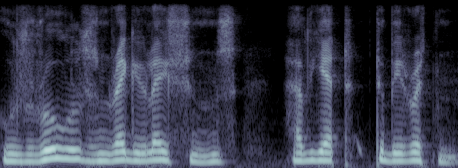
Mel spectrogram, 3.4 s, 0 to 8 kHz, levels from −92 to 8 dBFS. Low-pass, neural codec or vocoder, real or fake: 7.2 kHz; none; real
